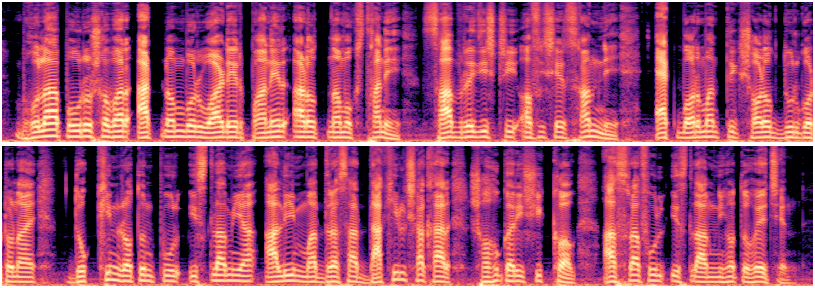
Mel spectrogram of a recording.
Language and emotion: Bengali, neutral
